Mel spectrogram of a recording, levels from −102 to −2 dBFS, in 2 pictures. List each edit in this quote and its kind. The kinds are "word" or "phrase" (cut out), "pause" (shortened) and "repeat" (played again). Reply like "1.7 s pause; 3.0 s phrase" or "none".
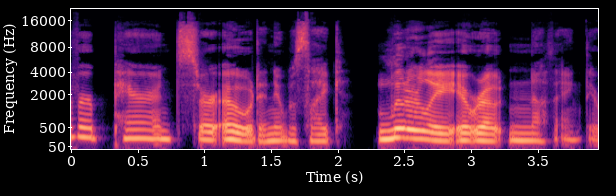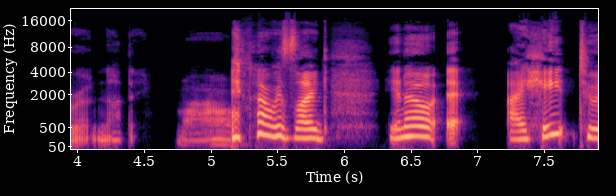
none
